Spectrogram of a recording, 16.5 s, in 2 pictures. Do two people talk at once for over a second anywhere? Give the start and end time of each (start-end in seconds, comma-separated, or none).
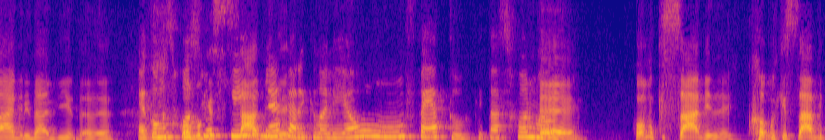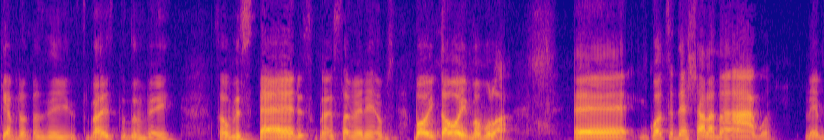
1.8-3.0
